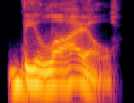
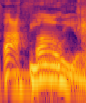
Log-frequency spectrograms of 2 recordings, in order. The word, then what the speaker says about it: Belial: The example I would always give, well, he pronounces the name of the devil as Belial. And I say Belial. – Oh, come on! – And I say Belial. – And they let you get away with that? – And I looked it up. And I have a book of proper pronunciations for biblical names. And I was right. It's Belial, not Belial.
